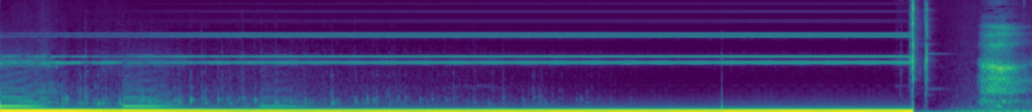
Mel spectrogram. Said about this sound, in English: Tinnitus.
